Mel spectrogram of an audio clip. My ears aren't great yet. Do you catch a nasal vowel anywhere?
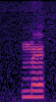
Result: yes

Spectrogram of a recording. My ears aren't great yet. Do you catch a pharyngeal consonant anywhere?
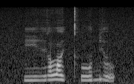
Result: no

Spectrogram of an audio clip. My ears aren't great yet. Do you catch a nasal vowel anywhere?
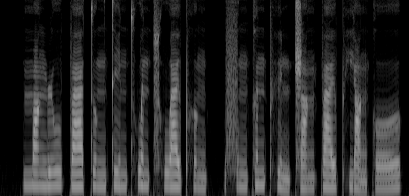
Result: no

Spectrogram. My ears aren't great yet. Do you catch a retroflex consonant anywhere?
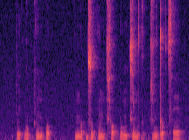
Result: no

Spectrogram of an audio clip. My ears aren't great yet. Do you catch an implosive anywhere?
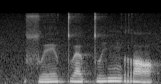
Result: no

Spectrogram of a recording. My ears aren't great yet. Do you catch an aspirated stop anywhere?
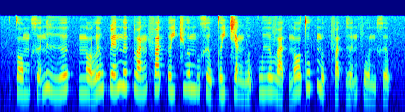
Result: no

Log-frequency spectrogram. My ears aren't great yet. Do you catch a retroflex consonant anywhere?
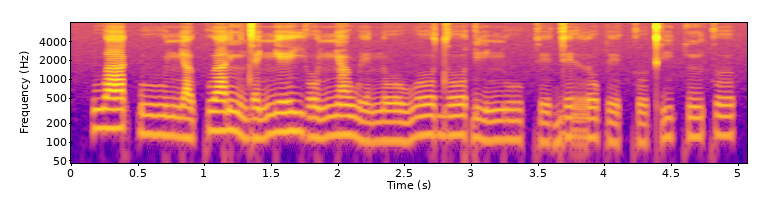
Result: no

